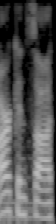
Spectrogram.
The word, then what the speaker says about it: Arkansas: Arkansas a 1947 law declared that the correct pronunciation is Arkansas to preserve State Heritage enforcement is rare but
